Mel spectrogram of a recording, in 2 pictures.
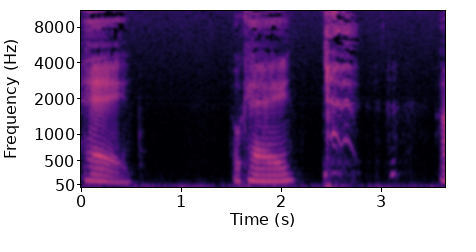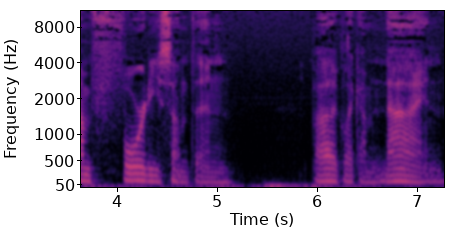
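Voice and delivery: put-on voice, pitch swooping up and down. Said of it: "here's my [name] impression".

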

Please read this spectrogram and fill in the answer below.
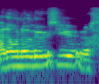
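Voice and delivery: acted crying, weepy, high and tearful pleading. Retelling his partner's words while hanging over a cliff, imitating her crying. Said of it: "And she's crying".

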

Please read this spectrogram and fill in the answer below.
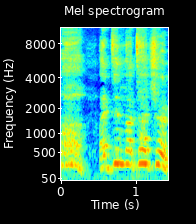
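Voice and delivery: shrill angry rant. Retelling a scene from The Room where a character rants: imitating an angry rant. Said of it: "having a rant, like, a full-on rant".

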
